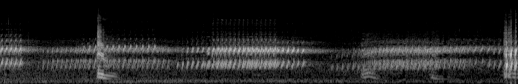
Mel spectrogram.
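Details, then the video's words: Frogs in upstate New York in the first week of June: several overlapping pulsed trills rising and fading in waves, occasional short twanging notes beneath, and a sharp click near the start. "Frog Orchestra. Treefrogs! Toads! Peepers! Green frogs!"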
